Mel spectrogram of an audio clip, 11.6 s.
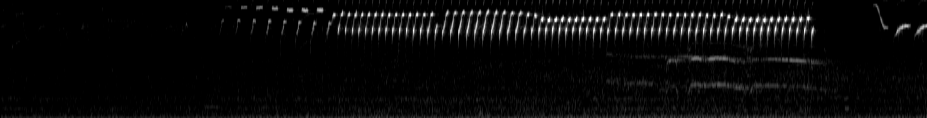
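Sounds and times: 
canary singing: 2.8s - 10.2s.

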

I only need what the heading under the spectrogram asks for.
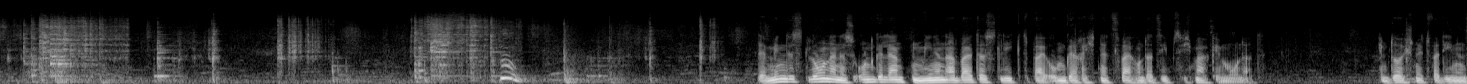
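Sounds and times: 
coins tossed onto a tin plate: 0.1s - 1.3s, 2.8s - 3.4s
speech: 7.6s - 12.7s, 13.8s - 14.6s.

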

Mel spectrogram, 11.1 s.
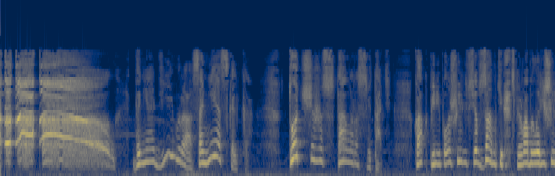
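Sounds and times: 
rooster crowing: 0.0s - 2.1s
speech: 2.7s - 11.0s.

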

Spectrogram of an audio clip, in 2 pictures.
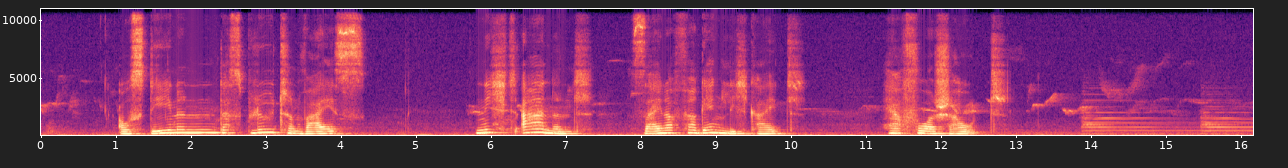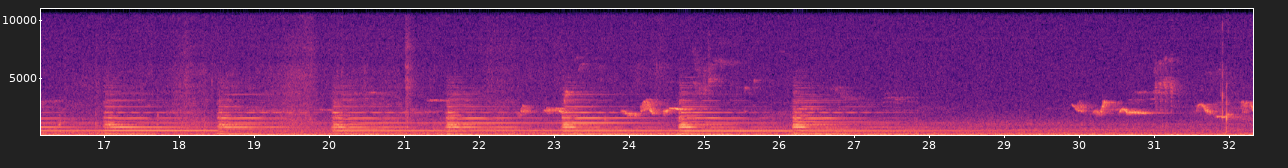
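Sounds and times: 
birds chirping and twittering: 0.0s - 28.9s, 29.9s - 32.3s
low hum: 0.2s - 32.3s
speech: 1.0s - 4.3s, 5.8s - 7.4s, 8.0s - 10.2s, 11.3s - 12.9s
singing bowl struck and ringing: 14.0s - 31.1s.

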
